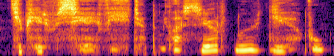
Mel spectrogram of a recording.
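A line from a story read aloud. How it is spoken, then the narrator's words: Whisper. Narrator (Russian): прошептал Торнебю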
